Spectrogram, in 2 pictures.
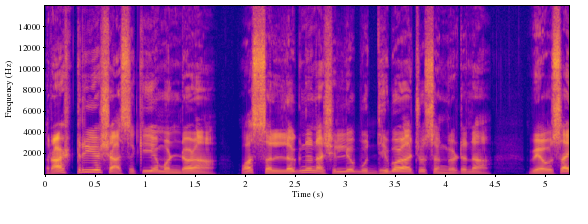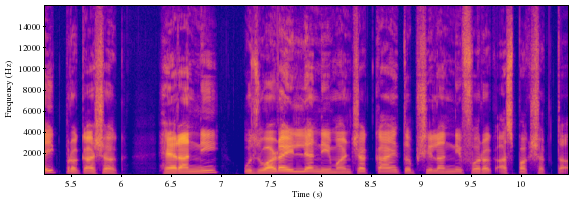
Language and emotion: Goan Konkani, neutral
